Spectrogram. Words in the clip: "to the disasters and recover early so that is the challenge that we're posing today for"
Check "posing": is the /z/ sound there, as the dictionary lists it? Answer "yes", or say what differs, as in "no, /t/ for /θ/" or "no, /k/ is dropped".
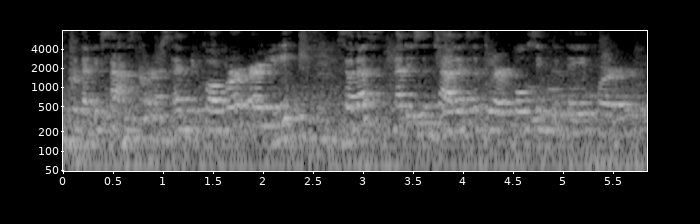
no, /s/ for /z/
